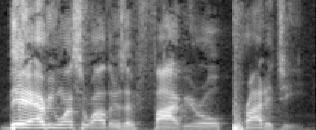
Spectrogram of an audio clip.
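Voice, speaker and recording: A man's voice: a little high, fast talker, slight background noise. A man in his thirties from Philadelphia talks as a guest comedian in a loose, easygoing chat. He rambles in long, winding runs with plenty of fillers and restarts. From Philadelphia area, US. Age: 30s. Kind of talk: casual chat.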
